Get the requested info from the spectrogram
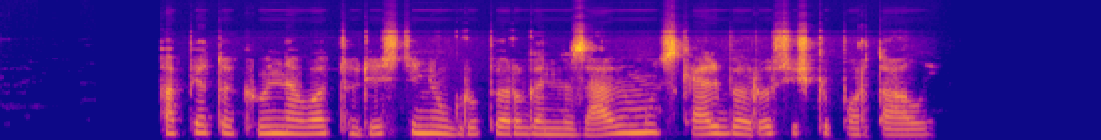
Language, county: Lithuanian, Kaunas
